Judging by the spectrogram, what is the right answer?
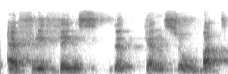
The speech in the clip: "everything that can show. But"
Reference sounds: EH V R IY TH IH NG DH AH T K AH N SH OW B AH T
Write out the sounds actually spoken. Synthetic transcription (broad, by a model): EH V R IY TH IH NG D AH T K AH N S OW B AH T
